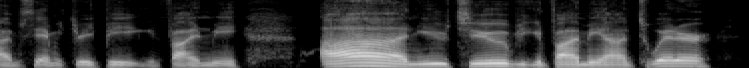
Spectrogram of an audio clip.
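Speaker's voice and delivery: ordinary delivery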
